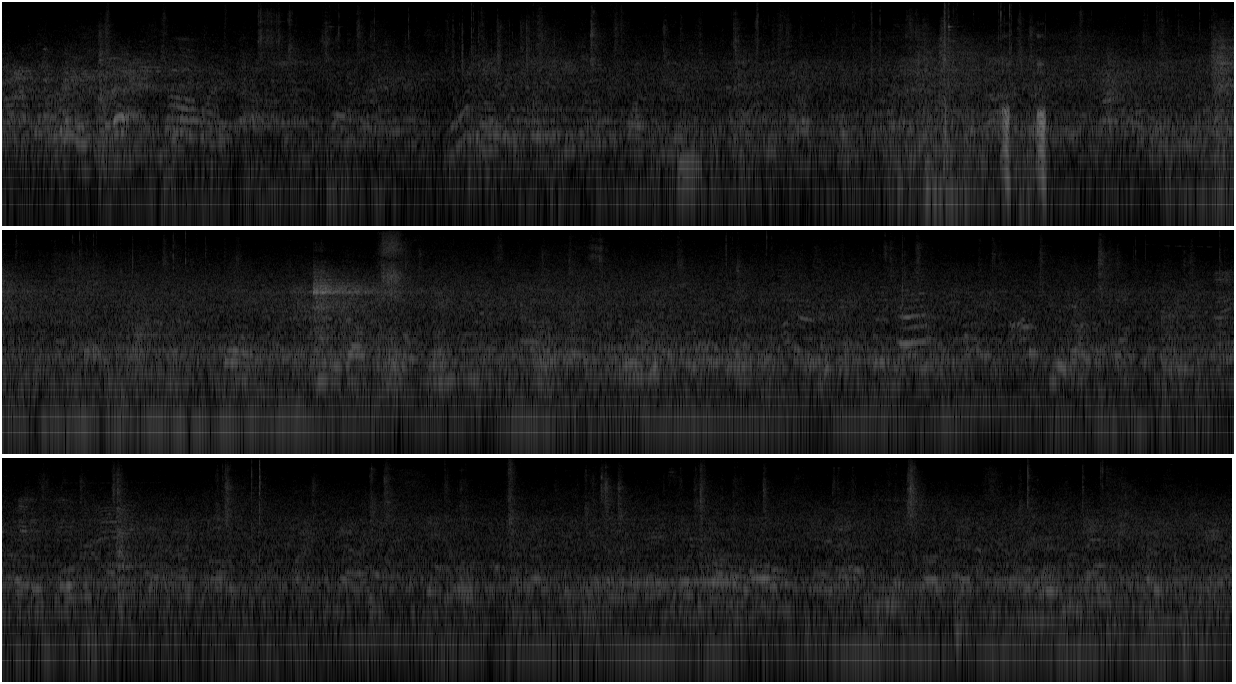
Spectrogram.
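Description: Adults chat in a crowd nearby in a large echoing hall.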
